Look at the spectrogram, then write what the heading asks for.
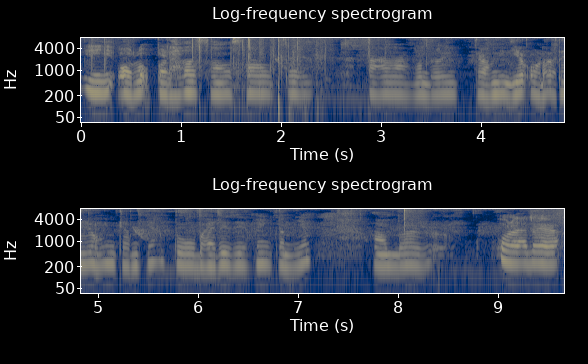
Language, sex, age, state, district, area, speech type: Santali, female, 18-30, West Bengal, Bankura, rural, spontaneous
